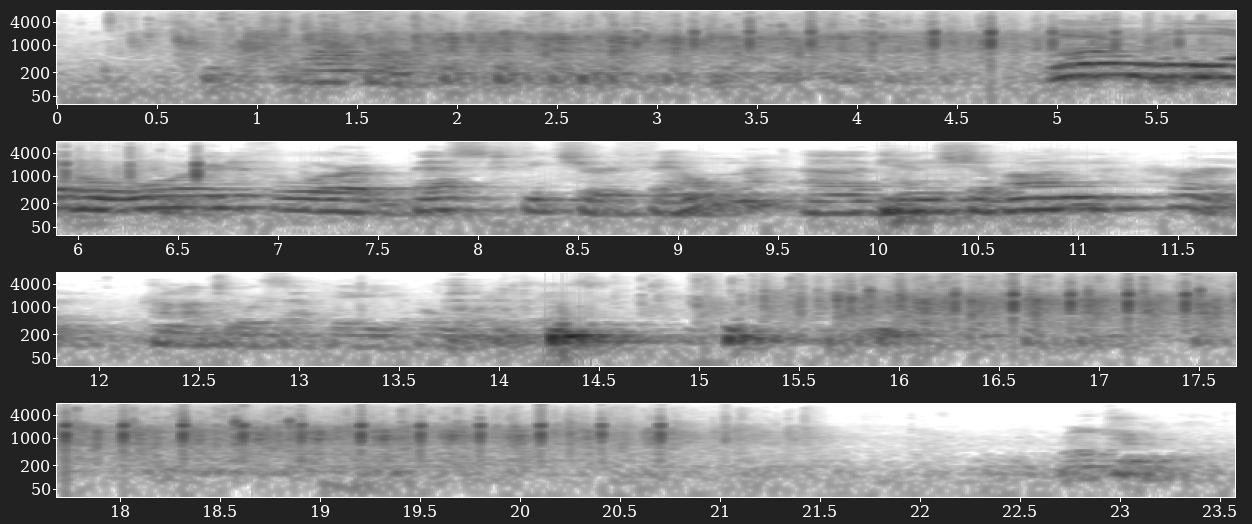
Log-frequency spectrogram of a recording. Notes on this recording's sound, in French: En direct depuis la soirée de clôture du Caribbean Tales Film Festival, 20 Septembre 2018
